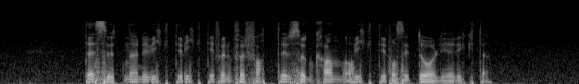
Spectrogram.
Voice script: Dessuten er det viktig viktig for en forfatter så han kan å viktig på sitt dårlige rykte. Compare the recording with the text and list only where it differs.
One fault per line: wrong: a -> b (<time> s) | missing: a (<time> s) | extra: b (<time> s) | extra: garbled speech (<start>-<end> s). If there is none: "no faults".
no faults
